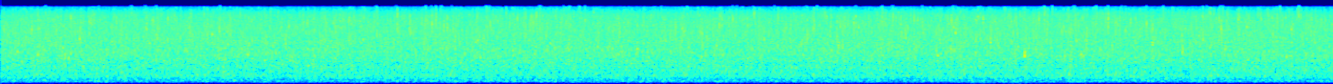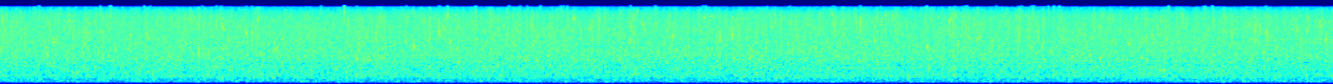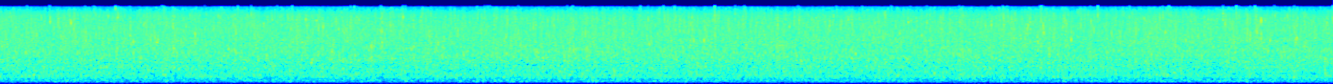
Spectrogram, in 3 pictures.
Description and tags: Creek in Glacier Park, Montana, USA
nature, field-recording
